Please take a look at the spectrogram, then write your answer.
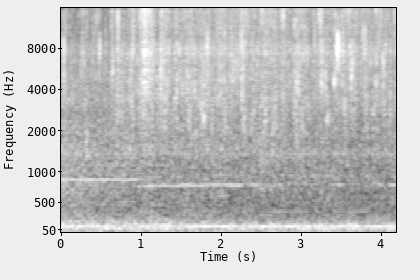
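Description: A garden hose rinses soap off a Cadillac, water pouring and splashing in a steady, continuous spray, with no talk.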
